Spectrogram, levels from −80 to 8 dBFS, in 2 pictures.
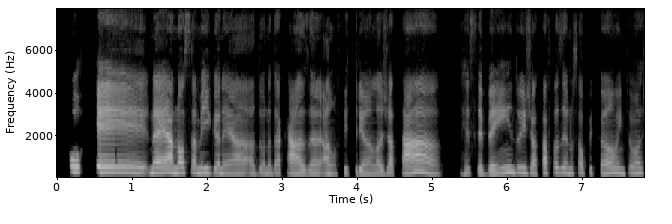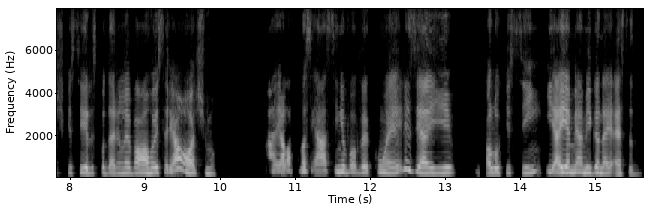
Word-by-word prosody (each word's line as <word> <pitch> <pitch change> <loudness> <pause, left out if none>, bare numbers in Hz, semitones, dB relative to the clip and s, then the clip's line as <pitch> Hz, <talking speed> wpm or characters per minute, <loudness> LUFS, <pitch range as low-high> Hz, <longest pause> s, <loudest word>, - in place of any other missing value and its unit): "porque, 265 -2 +3
né, 125 +2 +4
a - - +6
nossa 250 0 0
amiga, 235 -2 -2
né, 215 -1 -4
a 210 0 -4
a - - -7
dona 215 0 -9
da 215 +1 -6
casa, 200 -2 -1
a 195 - -2
anfitriã, 205 0 -6
ela 200 0 -5
já 220 +2 -3
tá 230 -2 +2 0.2
recebendo 215 +5 -3
e 250 -1 -2
já 225 -1 -4
está 225 +2 -4
fazendo 235 -1 -5
salpicão, 225 +2 -5
então 225 0 -6
acho 245 0 -8
que 250 - -10
se 240 - -10
eles 240 -1 +1
puderem 240 -1 -3
levar 245 0 0
o - - +6
arroz, 245 +1 +4
seria 460 - +3
ótimo." 225 - +1 0.7
Aí 155 0 -3
ela 160 +2 +1
falou 150 - -2
assim: 170 - -11
"Ah, 175 +1 +2
sim 280 +8 -2
eu 280 - +2
vou 140 - -2
ver 135 +1 -1
com 275 0 -2
eles." 290 +8 -1
E 275 - +2
aí 245 0 +2 0.4
falou 230 +1 +1
que 255 +2 -10
sim, 255 +4 -5
e 280 - -3
aí 265 - +8
a - - +5
minha 265 - +2
amiga, 255 0 +2
né, 230 -1 +1
essa 210 0 -2
235 Hz, 215 wpm, -25 LUFS, 210-255 Hz, 0.7 s, aí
